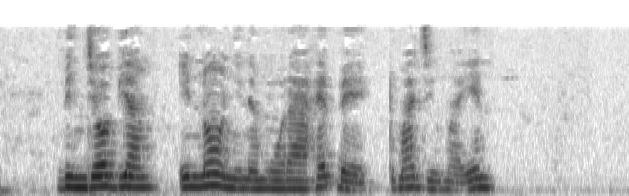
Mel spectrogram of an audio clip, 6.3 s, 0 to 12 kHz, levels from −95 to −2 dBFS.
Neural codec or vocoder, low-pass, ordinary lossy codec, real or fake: none; 7.2 kHz; AAC, 32 kbps; real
